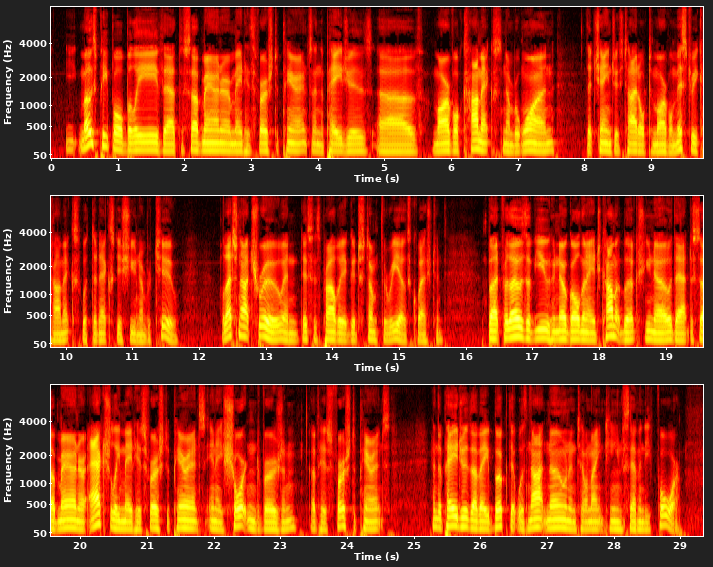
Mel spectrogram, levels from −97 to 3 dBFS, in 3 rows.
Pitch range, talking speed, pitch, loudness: 95-115 Hz, 180 wpm, 105 Hz, -24 LUFS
